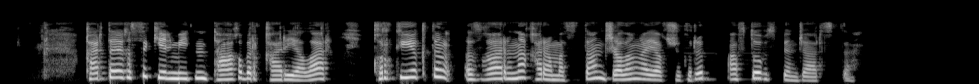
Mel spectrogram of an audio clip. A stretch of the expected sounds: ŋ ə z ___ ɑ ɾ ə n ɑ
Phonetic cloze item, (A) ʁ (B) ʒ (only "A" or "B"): A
